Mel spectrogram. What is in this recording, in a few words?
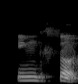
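"ingsut", Malay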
